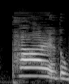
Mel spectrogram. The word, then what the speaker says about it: 他: 타에도 보면 두 가지가 있어요. 하나는 사람 인변이 있는 타고요. 하나는 계집여변이 있는 타예요. 그래서 남자를 가리킬 때 타, 여자를 가리킬 때도 발음은 타 똑같아요.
